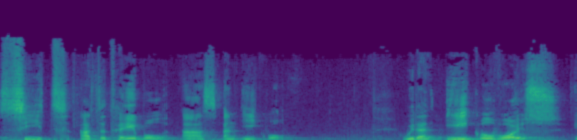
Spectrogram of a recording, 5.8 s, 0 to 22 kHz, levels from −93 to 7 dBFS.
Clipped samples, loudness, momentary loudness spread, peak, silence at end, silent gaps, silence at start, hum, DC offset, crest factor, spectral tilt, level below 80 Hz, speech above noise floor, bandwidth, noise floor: under 0.1%; -29 LUFS; 11 LU; -10 dBFS; 0 s; none; 0 s; none; under 0.1%; 20 dB; -3.5 dB/octave; -70 dBFS; 30 dB; 16 kHz; -59 dBFS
